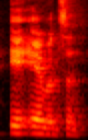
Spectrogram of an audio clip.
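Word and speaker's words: Aaronson: got to keep an eye on is Brendan arenson now I know it's pronounced arenson but it's two ears in front it's e erinson um he's got two goals and he's got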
